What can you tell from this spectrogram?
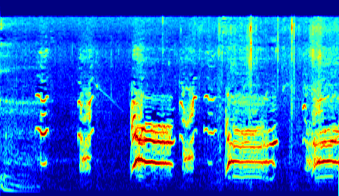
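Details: A young female hound of Blackcreek breeding on its first morning run, hunting. It gives drawn-out, ringing bawls and shorter choppy cries, several loud long notes broken by brief pauses, with a faint lower voice at the very start.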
